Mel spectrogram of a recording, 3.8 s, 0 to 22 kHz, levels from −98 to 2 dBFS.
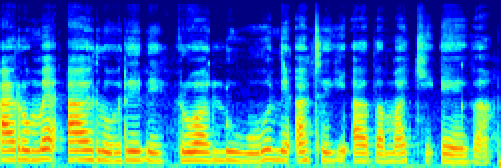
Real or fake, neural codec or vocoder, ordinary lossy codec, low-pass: fake; vocoder, 44.1 kHz, 128 mel bands, Pupu-Vocoder; none; 19.8 kHz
